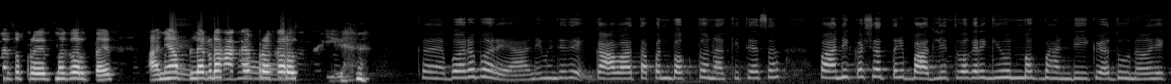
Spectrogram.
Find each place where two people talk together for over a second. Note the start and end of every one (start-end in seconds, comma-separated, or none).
none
